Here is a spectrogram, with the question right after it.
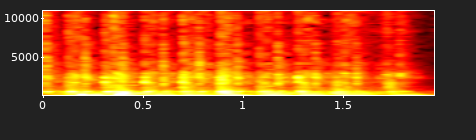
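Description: A sewing machine stitches a blouse in a quick, rattling burst of needle strokes, a close mechanical clatter that runs evenly for a couple of seconds.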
